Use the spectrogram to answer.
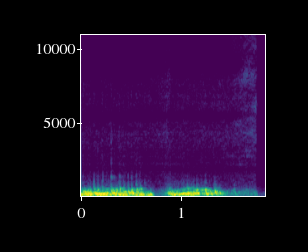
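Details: Demonstration of a pleural friction rub from inflamed pleural surfaces rubbing together: two low, coarse grating bursts like rubbing leather, heard on inspiration and expiration and not cleared by coughing; causes given as pleurisy, pulmonary embolism or pneumonia.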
